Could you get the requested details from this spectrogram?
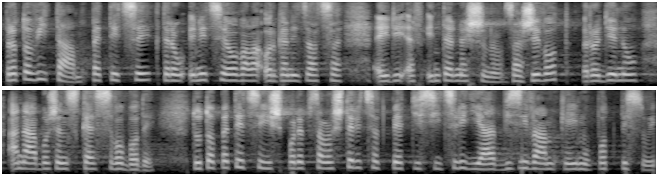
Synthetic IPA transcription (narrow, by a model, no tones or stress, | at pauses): pɾo̞t̪o̞viːt̪aːmpɛt̪ɪt͡sɪkt̪ɛɾo̞wʔɪnɪt͡sɪo̞valaʔo̞ɾɡanɪzat͡sɛʔɛjdiːʔɛfʔɪnt̪ɛɾnɛʃonalzaʒɪvo̞t̪ɾo̞ɟɪnuʔa̰naːbo̞ʒɛnskɛːsvo̞bo̞dɪt̪ut̪o̞pɛt̪ɪt͡sɪjɪʃpodɛpsaloʃt̪ɪɾɪt͡sɛt̪̚pjɛt̪̚cɪsiːt͡slɪɟiːavɪziːvaːmkɛjmupo̞t̪̚pɪsu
